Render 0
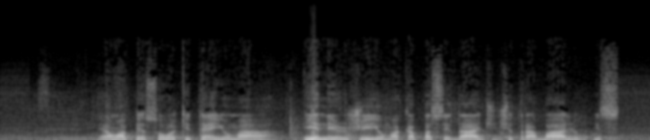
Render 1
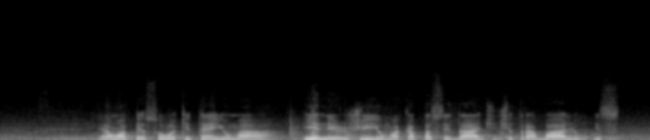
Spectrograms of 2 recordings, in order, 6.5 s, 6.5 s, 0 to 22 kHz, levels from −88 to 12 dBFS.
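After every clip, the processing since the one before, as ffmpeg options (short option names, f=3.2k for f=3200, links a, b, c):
-af "lowpass=1.6k,volume=2.5dB"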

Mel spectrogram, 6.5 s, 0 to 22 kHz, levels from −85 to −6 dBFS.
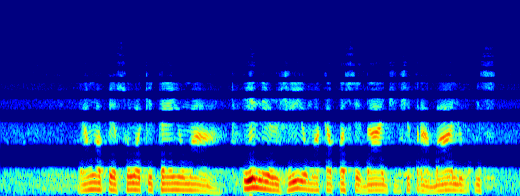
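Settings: -af "afftfilt=real='re*eq(mod(floor(b*sr/1024/550),2),0)':imag='im*eq(mod(floor(b*sr/1024/550),2),0)':win_size=1024:overlap=0.75,volume=-1dB"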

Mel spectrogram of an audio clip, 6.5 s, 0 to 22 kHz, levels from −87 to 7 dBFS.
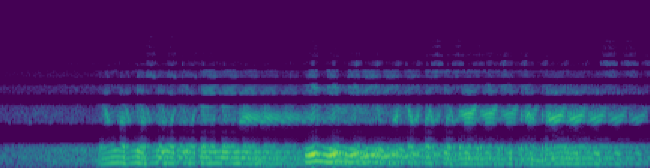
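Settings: -af "aecho=1:1:207|414|621|828|1035|1242|1449|1656|1863:0.708|0.425|0.255|0.153|0.0917|0.055|0.033|0.0198|0.0119,volume=-3dB"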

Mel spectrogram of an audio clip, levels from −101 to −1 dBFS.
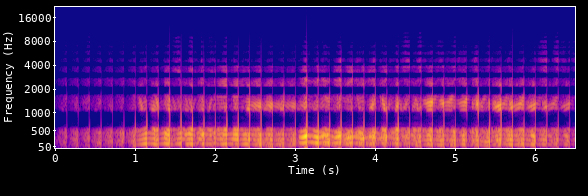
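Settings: -af "aeval=exprs='val(0)*pow(10,-24*if(lt(mod(-7*n/s,1),2*abs(-7)/1000),1-mod(-7*n/s,1)/(2*abs(-7)/1000),(mod(-7*n/s,1)-2*abs(-7)/1000)/(1-2*abs(-7)/1000))/20)':c=same,volume=4.5dB"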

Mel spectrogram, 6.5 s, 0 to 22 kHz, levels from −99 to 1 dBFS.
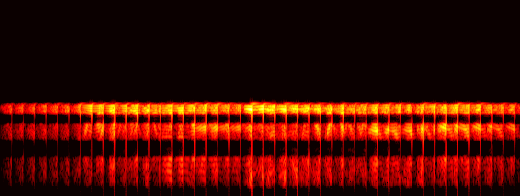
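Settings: -af "lowpass=f=2.5k:t=q:w=0.5098,lowpass=f=2.5k:t=q:w=0.6013,lowpass=f=2.5k:t=q:w=0.9,lowpass=f=2.5k:t=q:w=2.563,afreqshift=-2900,volume=-1dB"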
